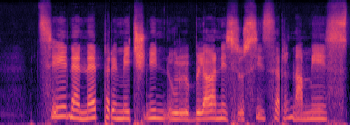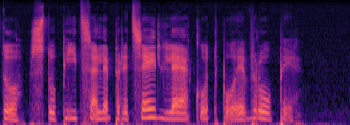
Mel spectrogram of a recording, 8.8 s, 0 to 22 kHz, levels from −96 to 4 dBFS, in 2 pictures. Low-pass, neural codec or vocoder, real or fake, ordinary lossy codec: none; vocoder, 44.1 kHz, 128 mel bands, Pupu-Vocoder; fake; none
